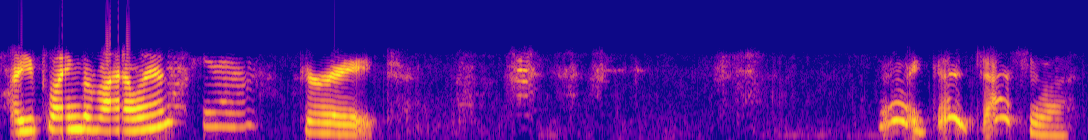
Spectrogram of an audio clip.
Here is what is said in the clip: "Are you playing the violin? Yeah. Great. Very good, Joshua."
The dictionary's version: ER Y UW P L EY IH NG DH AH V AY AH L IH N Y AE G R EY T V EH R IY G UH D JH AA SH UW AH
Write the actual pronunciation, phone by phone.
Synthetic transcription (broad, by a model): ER Y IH P L EY IH NG DH AH V AY AH L IH N Y AE G R EY T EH IY G UH D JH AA SH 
